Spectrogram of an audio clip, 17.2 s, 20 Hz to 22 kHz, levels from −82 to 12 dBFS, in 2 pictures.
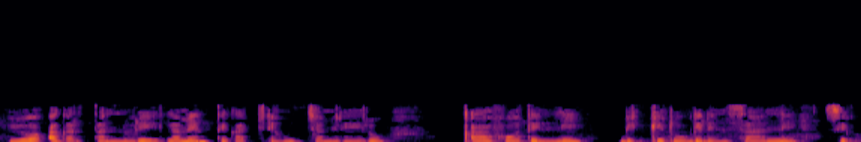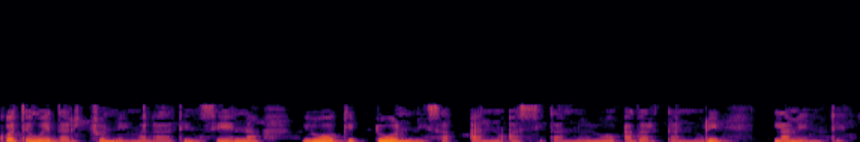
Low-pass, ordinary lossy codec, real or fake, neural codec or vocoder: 7.2 kHz; MP3, 24 kbps; real; none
